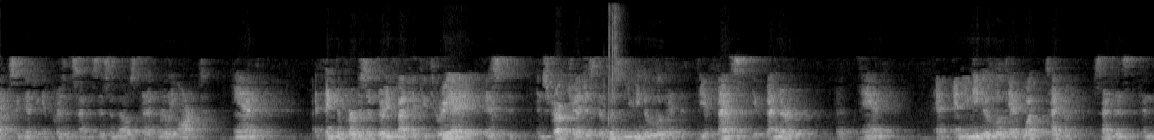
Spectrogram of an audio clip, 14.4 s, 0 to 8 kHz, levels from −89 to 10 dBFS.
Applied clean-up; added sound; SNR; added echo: neural separator model SepFormer DNS4.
